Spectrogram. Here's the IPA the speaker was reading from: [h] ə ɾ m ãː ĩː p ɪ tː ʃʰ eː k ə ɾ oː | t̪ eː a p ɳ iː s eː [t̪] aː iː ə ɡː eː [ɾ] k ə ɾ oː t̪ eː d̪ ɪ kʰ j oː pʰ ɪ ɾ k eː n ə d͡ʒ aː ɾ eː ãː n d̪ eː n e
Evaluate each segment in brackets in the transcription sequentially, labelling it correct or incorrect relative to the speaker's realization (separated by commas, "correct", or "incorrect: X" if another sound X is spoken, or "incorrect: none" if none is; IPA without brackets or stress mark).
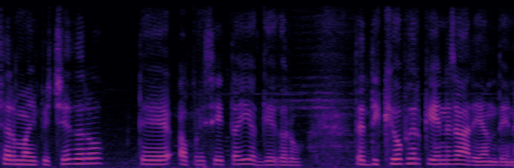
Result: incorrect: ʃ, correct, incorrect: none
